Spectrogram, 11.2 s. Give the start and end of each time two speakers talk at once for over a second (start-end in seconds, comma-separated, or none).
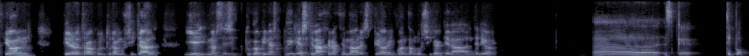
none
